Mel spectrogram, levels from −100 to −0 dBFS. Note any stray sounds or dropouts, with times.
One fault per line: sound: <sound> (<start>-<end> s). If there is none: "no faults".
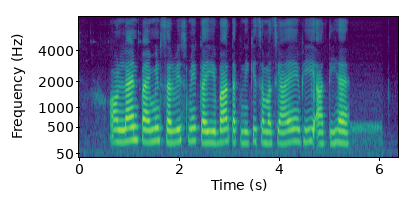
no faults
